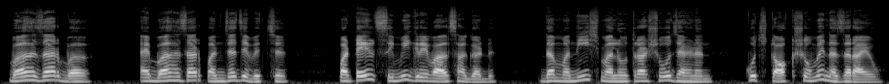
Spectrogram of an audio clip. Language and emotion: Sindhi, neutral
